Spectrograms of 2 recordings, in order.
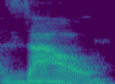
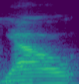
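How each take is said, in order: First: It is said with a Northern Vietnamese accent. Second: It is said with a Southern Vietnamese accent.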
